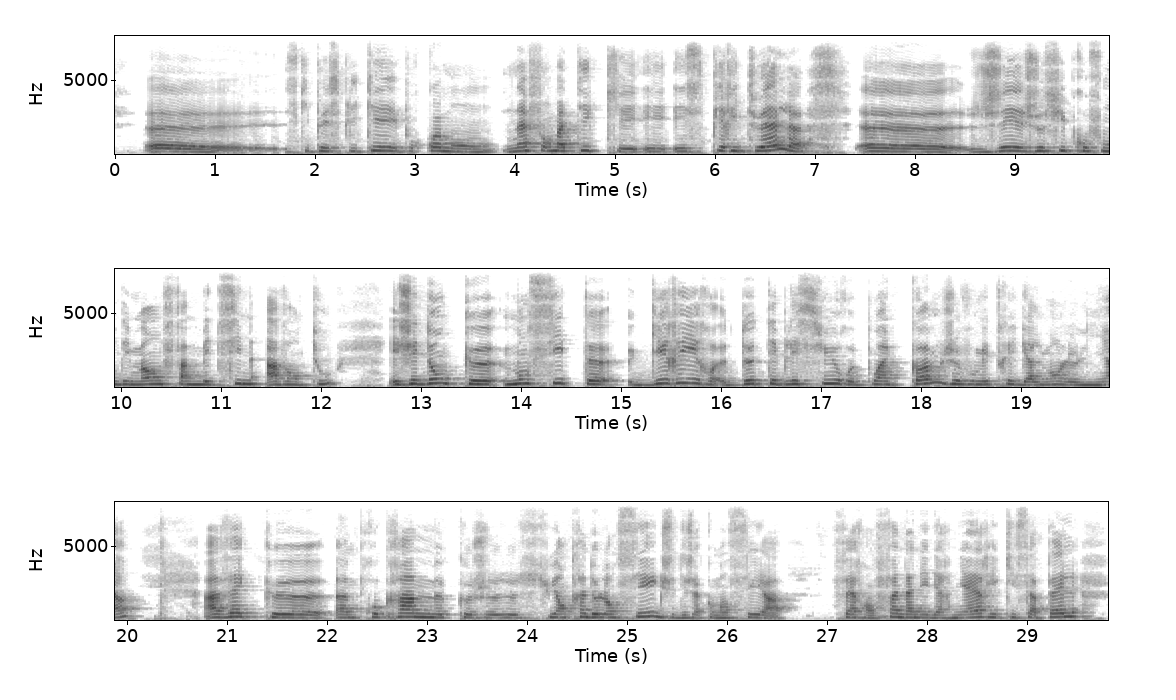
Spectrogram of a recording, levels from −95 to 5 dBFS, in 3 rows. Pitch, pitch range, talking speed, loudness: 220 Hz, 200-245 Hz, 125 wpm, -31 LUFS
